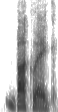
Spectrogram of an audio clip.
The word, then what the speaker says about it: Baclig: And today's guest and I'm probably going to get your last name wrong. I'm sorry. Antonio Bach. Bachle. Yeah. Bachleg of Inlight Energy.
